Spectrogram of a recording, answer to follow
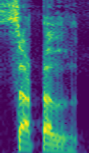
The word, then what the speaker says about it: subtle: মনে রেখো শব্দের শেষে TLE এই তিনটি বর্ণ একত্রে থাকলে তার উচ্চারণ সবসময় টল এর মতো হবে। ঠিক আছে? মনে থাকবে তো? কারণ এটা হলো একটি ওয়ার্ড প্যাটার্ন। বোঝা গেল? তাহলে এই শব্দটার উচ্চারণ কেমন হবে দেখো। দন্ত স, আকার, টল, এদেরকে একসাথে যোগ করলে হয়ে যাবে সাটল। সাটল, ঠিক আছে?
